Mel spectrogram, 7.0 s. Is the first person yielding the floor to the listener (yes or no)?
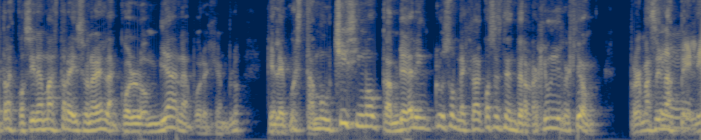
yes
